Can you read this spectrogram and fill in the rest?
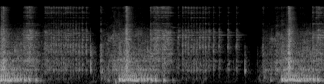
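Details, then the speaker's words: Titan two-stroke strimmer on a cold start with fresh fuel, primed six or seven pumps, moved to half choke: it surges and sags every couple of seconds, never picks up revs and dies off choke. Faulty carburetor; runs only on choke. "so if your machine your Titan strm is doing that then I have a good fix for you normally nine times out of 10 I would um investigate the carburetor and clean the carb out"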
